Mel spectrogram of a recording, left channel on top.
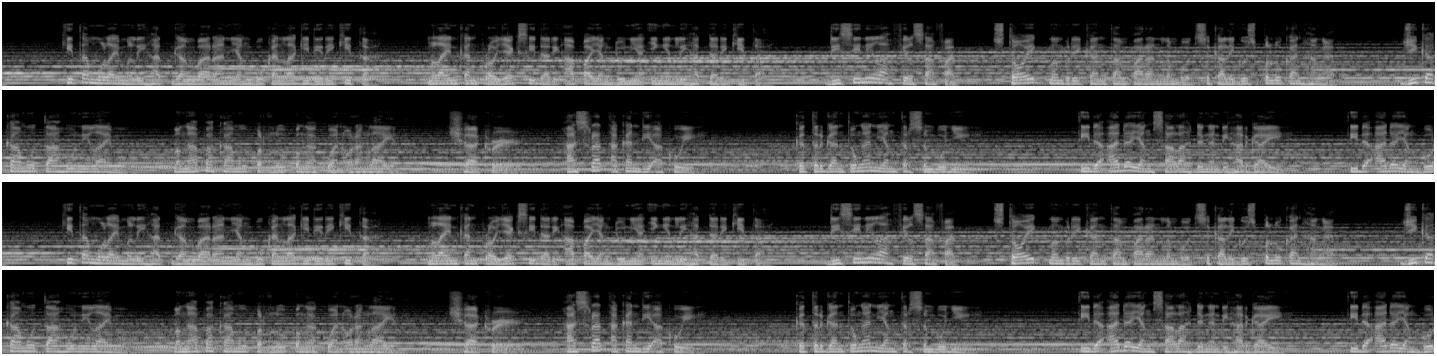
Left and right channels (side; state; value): both; normal; correlation 0.92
